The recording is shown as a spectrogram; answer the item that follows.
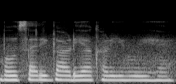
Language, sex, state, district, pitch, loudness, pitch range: Hindi, female, Chhattisgarh, Balrampur, 200 Hz, -14 LUFS, 195-205 Hz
